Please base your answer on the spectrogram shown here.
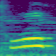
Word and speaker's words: Squall: Is it pronounced squall?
